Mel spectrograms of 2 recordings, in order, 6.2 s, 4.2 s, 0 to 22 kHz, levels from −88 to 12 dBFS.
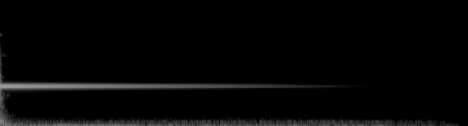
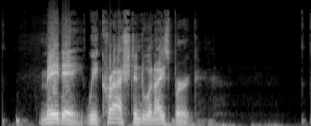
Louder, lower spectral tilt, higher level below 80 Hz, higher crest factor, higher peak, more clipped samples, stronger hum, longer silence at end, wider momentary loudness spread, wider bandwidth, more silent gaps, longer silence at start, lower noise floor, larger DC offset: second, -35 LUFS vs -12 LUFS; first, -6.5 dB/octave vs -5 dB/octave; second, -58 dBFS vs -38 dBFS; about the same, 18 dB vs 14 dB; second, -22 dBFS vs 0 dBFS; second, under 0.1% vs 0.2%; neither; about the same, 1.15 s vs 1.15 s; first, 25 LU vs 17 LU; second, 3.8 kHz vs 15.5 kHz; neither; second, 0 s vs 0.2 s; first, -71 dBFS vs -44 dBFS; neither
